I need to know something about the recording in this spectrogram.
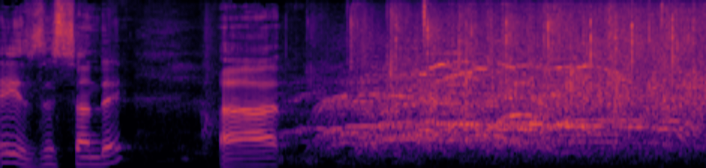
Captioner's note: cheering, whistling, and applause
